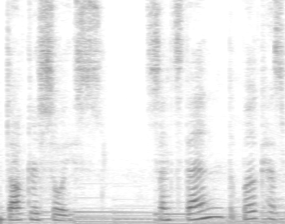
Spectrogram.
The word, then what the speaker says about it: Dr. Seuss: And yes, it is pronounced, the correct way of pronouncing it is Dr. Seuss. Not Dr. Seuss, but you can pronounce it however you want.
